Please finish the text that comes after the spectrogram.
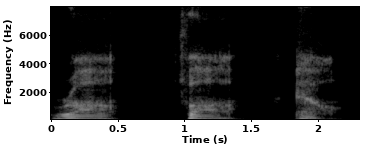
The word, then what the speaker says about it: Raphael: So Raphael would be Ra, Fa, El. Now this is short and kind of rapid, but you have a little bit of a gap between each syllable.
